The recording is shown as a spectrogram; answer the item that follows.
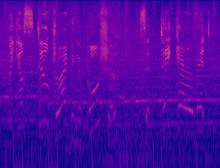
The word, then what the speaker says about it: Porsche: I did say Porsche when I first saw the word, but thankfully I have car enthusiast friends that are like, nah, it's Porsche. You pronounce it Porsche.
